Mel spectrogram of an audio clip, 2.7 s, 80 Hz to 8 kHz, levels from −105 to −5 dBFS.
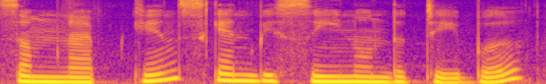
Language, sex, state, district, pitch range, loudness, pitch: English, female, Assam, Kamrup Metropolitan, 170-205 Hz, -13 LUFS, 180 Hz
